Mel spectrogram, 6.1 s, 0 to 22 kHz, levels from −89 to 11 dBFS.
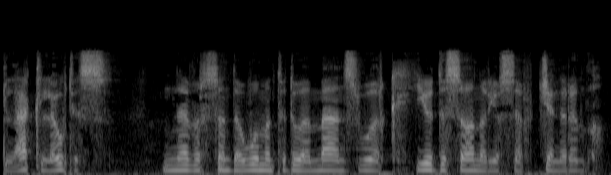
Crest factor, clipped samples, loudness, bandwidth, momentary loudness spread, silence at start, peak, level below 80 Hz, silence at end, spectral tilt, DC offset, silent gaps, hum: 20 dB; under 0.1%; -38 LUFS; 6.8 kHz; 10 LU; 0.05 s; -20 dBFS; -64 dBFS; 0.1 s; -2.5 dB/octave; under 0.1%; none; none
